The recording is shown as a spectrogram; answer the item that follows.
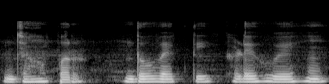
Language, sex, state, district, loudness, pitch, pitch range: Hindi, male, Uttar Pradesh, Saharanpur, -17 LUFS, 125 Hz, 120-130 Hz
